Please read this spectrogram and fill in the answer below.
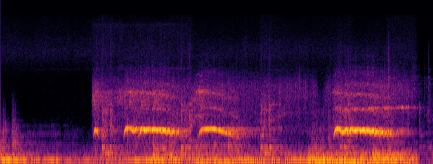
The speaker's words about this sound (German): Nur die Eule sah ihm zu und sie rief: Uhu, uhu.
